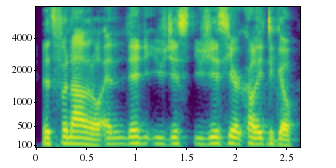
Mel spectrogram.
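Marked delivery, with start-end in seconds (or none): none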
